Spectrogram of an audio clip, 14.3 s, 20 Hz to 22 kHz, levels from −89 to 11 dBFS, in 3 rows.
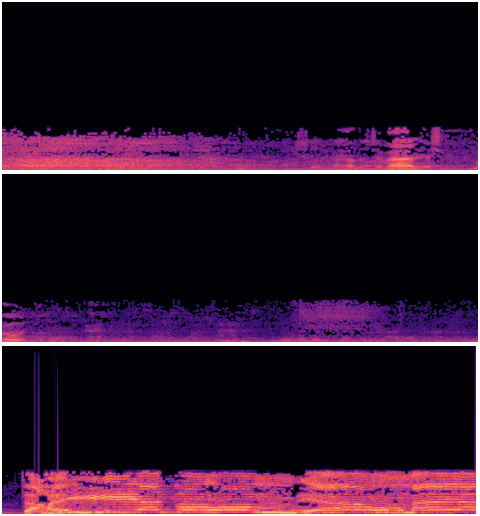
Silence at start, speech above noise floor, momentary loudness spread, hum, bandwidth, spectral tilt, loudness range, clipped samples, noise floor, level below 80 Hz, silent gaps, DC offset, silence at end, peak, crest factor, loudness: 0 s; 28 dB; 23 LU; none; 6 kHz; -1 dB/octave; 18 LU; under 0.1%; -41 dBFS; -52 dBFS; none; under 0.1%; 0 s; 0 dBFS; 16 dB; -12 LUFS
